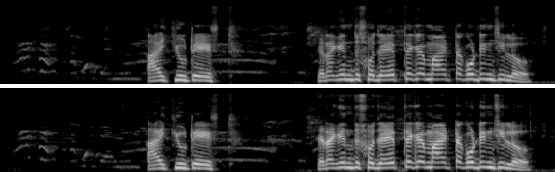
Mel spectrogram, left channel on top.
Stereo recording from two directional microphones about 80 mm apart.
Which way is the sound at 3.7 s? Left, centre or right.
Centre.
